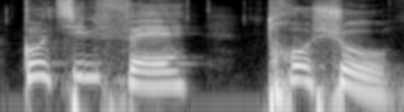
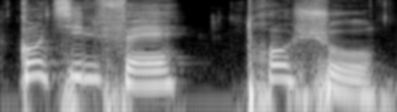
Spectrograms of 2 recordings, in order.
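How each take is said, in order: Both takes have the same delivery.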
